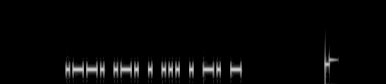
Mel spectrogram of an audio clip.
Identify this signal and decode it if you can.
Morse code, heard as a keyed tone, about 36 wpm, 700 Hz. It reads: PRESENT
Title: Sentences from Top 800 Words - New Word Drill - 35wpm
